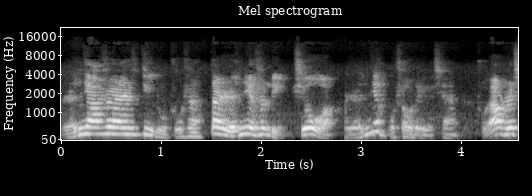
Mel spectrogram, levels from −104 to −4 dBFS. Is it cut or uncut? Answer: cut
